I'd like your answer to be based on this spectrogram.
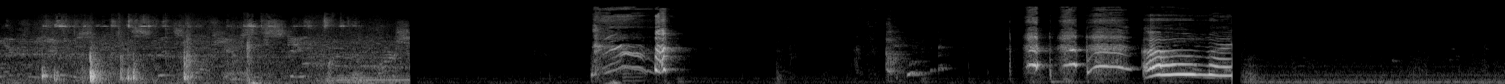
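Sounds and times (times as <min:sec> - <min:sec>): high-pitched laughter: 0:05.9 - 0:06.9.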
